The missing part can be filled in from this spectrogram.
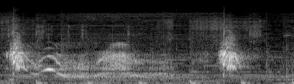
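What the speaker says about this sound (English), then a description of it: "A built-in speaker allows communication with authentic puppy sounds." A robot puppy's speaker plays a few short puppy yips and whimpers, two louder bursts near the start and end with softer whining between, fairly close.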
